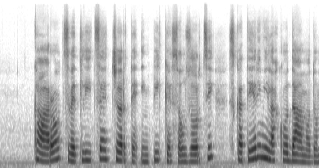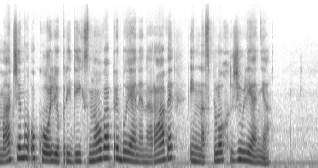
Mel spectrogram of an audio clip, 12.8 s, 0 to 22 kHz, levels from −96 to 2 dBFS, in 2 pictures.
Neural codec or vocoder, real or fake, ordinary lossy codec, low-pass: codec, 44.1 kHz, 7.8 kbps, DAC; fake; none; 19.8 kHz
